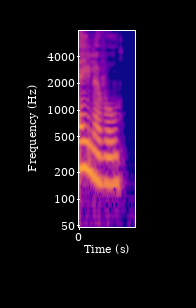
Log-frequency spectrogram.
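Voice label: "a level", British English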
